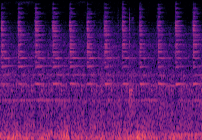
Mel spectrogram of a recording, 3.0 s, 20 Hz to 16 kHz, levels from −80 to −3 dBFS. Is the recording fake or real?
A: fake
